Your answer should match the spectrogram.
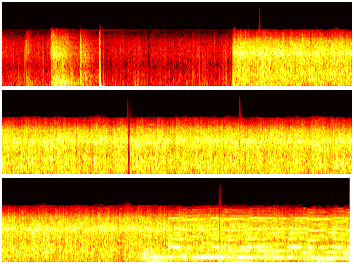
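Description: A few faint clicks in near-quiet, then a sudden loud, steady wash of noise about two seconds in. Near the end, a dance band with brass starts playing swing-style music over it.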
